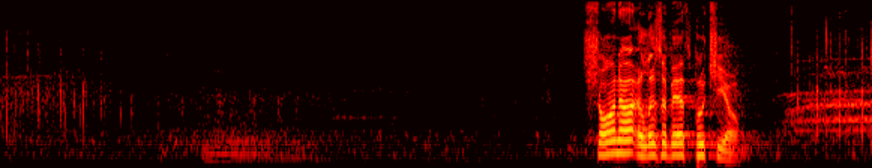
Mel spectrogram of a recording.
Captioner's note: applause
